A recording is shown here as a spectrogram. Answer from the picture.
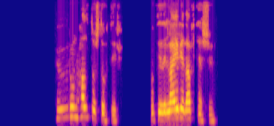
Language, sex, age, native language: Icelandic, female, 40-49, Icelandic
